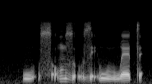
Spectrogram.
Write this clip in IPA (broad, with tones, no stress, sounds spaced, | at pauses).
w o̰˩ s ɔ̰˥ m z o̰˩ z ḛ˨ w u˩ w ɛ˨ t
